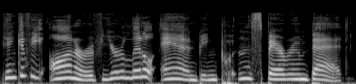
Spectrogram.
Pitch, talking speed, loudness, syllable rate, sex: 255 Hz, 255 wpm, -17 LUFS, 5.7 syllables/s, female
